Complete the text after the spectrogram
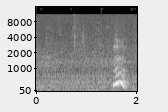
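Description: A woman chews food.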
